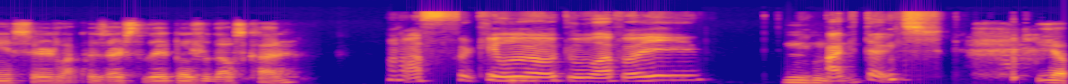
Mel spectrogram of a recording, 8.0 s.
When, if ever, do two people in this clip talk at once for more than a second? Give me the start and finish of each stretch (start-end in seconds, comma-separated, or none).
none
